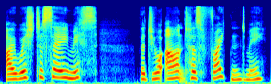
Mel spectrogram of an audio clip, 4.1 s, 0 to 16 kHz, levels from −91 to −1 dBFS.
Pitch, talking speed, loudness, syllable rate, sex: 260 Hz, 160 wpm, -18 LUFS, 4.0 syllables/s, female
